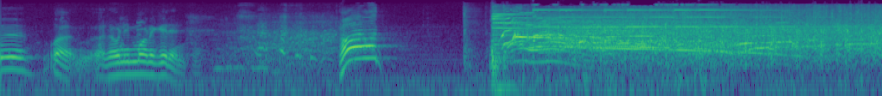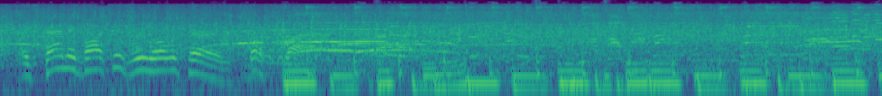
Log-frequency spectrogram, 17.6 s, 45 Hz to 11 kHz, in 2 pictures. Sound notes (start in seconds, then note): 1.9 laughter; 4.9 dinging; 5.8 cheering; 11.8 applause, theme music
